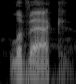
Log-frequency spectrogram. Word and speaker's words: Levesque: But Ed Levesque is how you pronounce his name, now that we know that.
